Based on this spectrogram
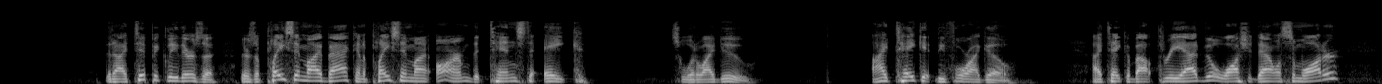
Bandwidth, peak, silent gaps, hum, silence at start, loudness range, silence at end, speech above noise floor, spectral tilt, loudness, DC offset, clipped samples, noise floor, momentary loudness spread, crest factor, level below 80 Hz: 8 kHz; -6 dBFS; none; none; 1.05 s; 4 LU; 0.45 s; 51 dB; -5 dB/octave; -26 LUFS; under 0.1%; under 0.1%; -76 dBFS; 7 LU; 20 dB; -58 dBFS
